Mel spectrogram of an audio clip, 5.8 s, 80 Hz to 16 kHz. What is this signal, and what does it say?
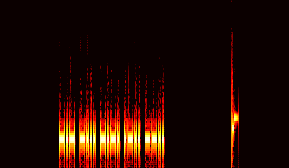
Morse code, heard as a keyed tone, about 36 wpm, 700 Hz. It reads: KBCLZ
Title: Code Groups - 5 Letters - 35wpm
